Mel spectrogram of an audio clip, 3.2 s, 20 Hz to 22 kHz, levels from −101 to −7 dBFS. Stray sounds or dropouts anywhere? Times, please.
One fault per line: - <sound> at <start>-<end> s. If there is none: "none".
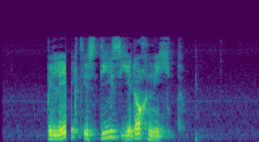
- dropout at 0.8-0.9 s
